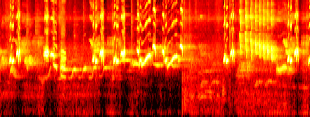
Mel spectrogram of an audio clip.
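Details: Agitated Oriental magpie-robin singing in fighting mode, with sharp bright notes and twisting whistled phrases delivered fast and loud, plus a short harsh buzzy passage near the end.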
